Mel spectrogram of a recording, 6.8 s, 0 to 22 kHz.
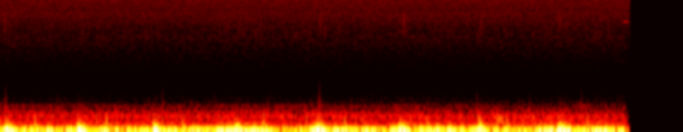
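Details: Normal heart sounds recorded with a TAAL digital stethoscope: regular lub-dub about 75 a minute, crisp first and second sounds, no murmur.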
